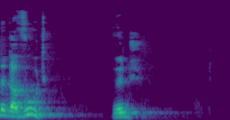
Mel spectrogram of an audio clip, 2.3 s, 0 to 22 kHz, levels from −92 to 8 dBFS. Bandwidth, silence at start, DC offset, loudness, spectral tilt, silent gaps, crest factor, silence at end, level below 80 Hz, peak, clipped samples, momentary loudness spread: 14.5 kHz; 0 s; under 0.1%; -31 LUFS; -6.5 dB/octave; 1.04-1.11 s; 22 dB; 0.9 s; -78 dBFS; -12 dBFS; under 0.1%; 19 LU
